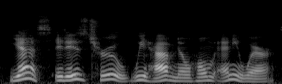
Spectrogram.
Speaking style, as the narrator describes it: Salo exclaimed passionately

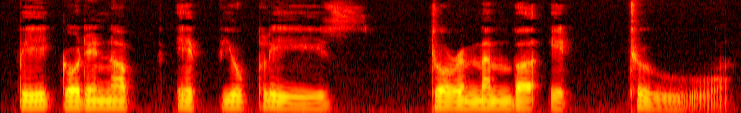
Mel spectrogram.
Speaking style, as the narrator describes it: the Count's steady voice quietly repeated

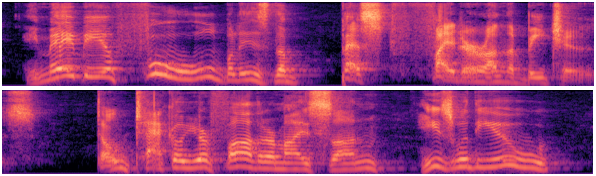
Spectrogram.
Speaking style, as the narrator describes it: gave a roar and shouted

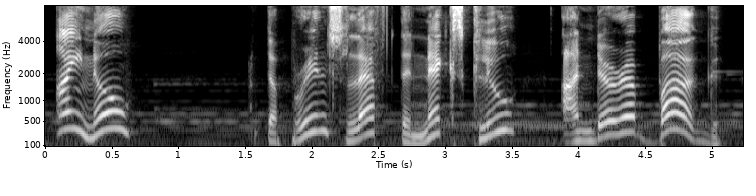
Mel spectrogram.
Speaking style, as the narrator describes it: The dwarf Sneezy cried

